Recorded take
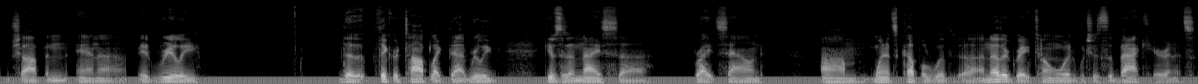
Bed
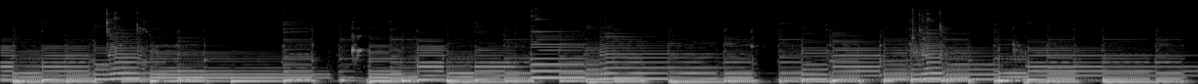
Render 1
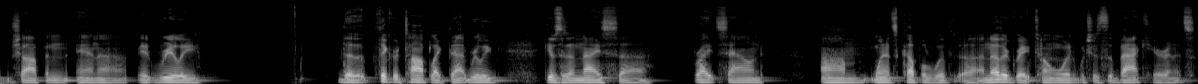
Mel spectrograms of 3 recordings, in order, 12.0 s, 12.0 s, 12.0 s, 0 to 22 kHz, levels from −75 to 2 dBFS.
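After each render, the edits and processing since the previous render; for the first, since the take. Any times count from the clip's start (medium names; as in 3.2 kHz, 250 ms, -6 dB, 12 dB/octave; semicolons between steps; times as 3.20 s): de-hum 60 Hz, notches 5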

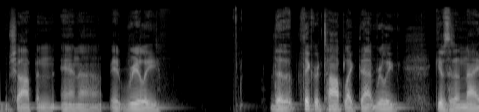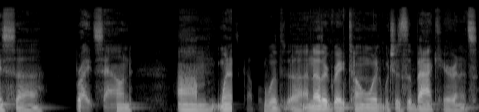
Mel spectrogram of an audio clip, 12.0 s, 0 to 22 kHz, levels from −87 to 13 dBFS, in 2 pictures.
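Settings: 6.99–7.45 s: high-pass 1.3 kHz 6 dB/octave; 8.88–9.30 s: inverted gate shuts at -26 dBFS, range -34 dB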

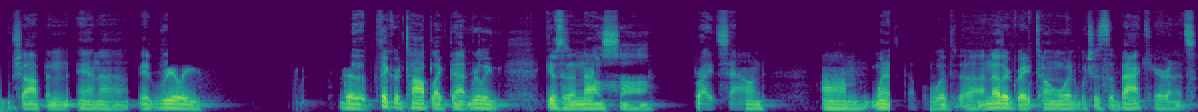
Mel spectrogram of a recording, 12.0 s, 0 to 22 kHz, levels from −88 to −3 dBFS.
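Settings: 1.66–3.51 s: Chebyshev low-pass 1.9 kHz, order 8; 5.92–6.47 s: FFT filter 200 Hz 0 dB, 410 Hz -23 dB, 650 Hz +1 dB, 1.1 kHz +13 dB, 1.8 kHz -29 dB, 3.2 kHz +14 dB, 15 kHz -4 dB; 7.34–8.80 s: distance through air 330 m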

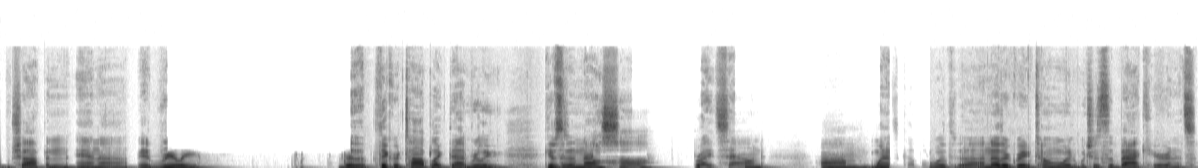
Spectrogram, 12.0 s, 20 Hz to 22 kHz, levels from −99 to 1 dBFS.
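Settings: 4.78–5.50 s: flutter echo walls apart 11.6 m, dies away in 0.23 s; 6.31–7.01 s: distance through air 200 m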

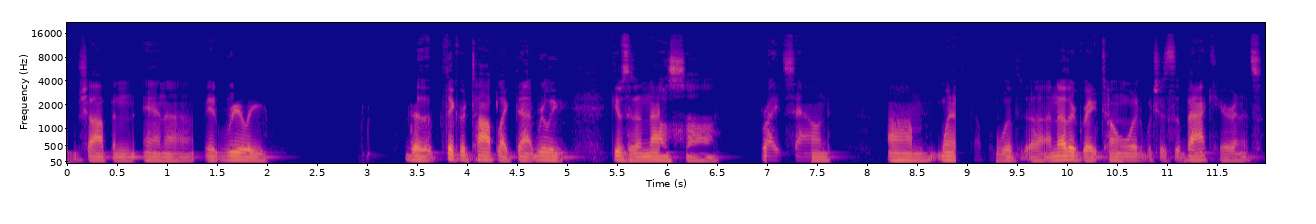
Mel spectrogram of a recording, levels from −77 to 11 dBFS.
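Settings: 10.56–11.18 s: high-pass 190 Hz 6 dB/octave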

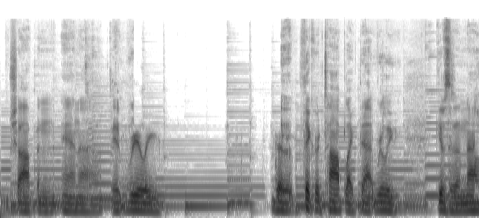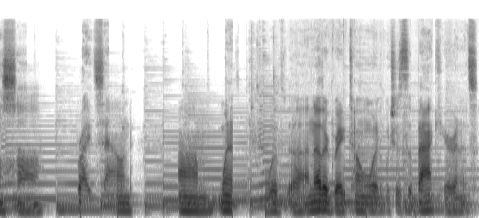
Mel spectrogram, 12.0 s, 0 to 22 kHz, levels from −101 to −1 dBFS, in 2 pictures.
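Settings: add bed -10 dB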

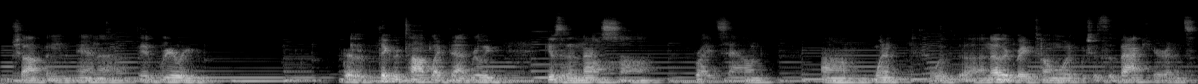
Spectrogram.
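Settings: distance through air 130 m; simulated room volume 230 m³, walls furnished, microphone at 1.3 m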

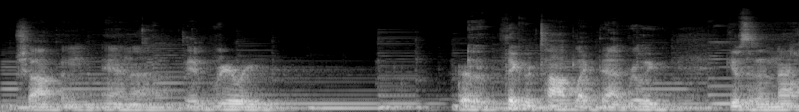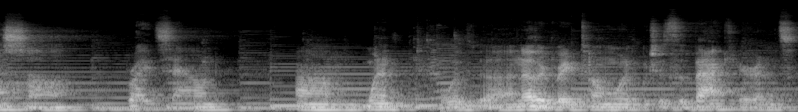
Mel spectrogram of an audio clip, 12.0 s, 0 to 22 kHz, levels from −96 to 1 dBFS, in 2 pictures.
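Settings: plate-style reverb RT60 2 s, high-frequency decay 0.7×, DRR 18.5 dB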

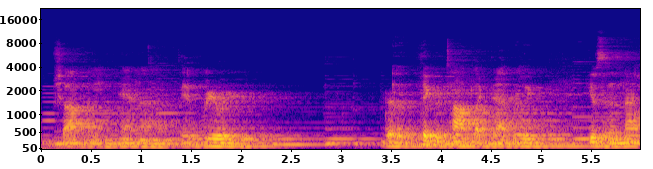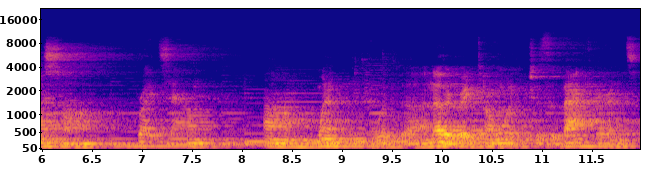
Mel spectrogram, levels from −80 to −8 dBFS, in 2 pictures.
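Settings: plate-style reverb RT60 1.9 s, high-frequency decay 0.95×, DRR 4 dB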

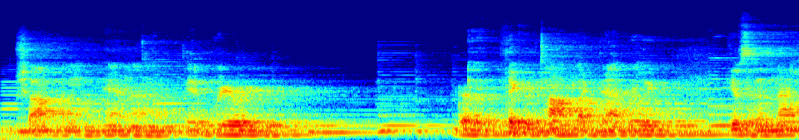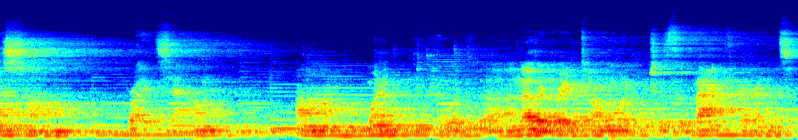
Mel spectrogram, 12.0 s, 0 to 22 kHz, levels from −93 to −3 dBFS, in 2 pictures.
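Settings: trim +2.5 dB; peak limiter -1 dBFS, peak gain reduction 1 dB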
